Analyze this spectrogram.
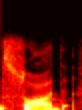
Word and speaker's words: صاد: چلیے اب دوسرے بھی دیکھتے ہیں۔ اب یہ ہے الف لام میم صاد، تو یہاں پر دیکھیے میم ساکن کے بعد میم آیا ہے، یہاں پر ہم کیا کریں؟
